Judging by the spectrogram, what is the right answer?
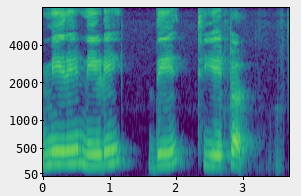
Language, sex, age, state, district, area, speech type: Punjabi, female, 60+, Punjab, Fazilka, rural, read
